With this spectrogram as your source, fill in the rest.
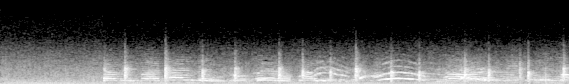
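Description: Several men sing loudly together.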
